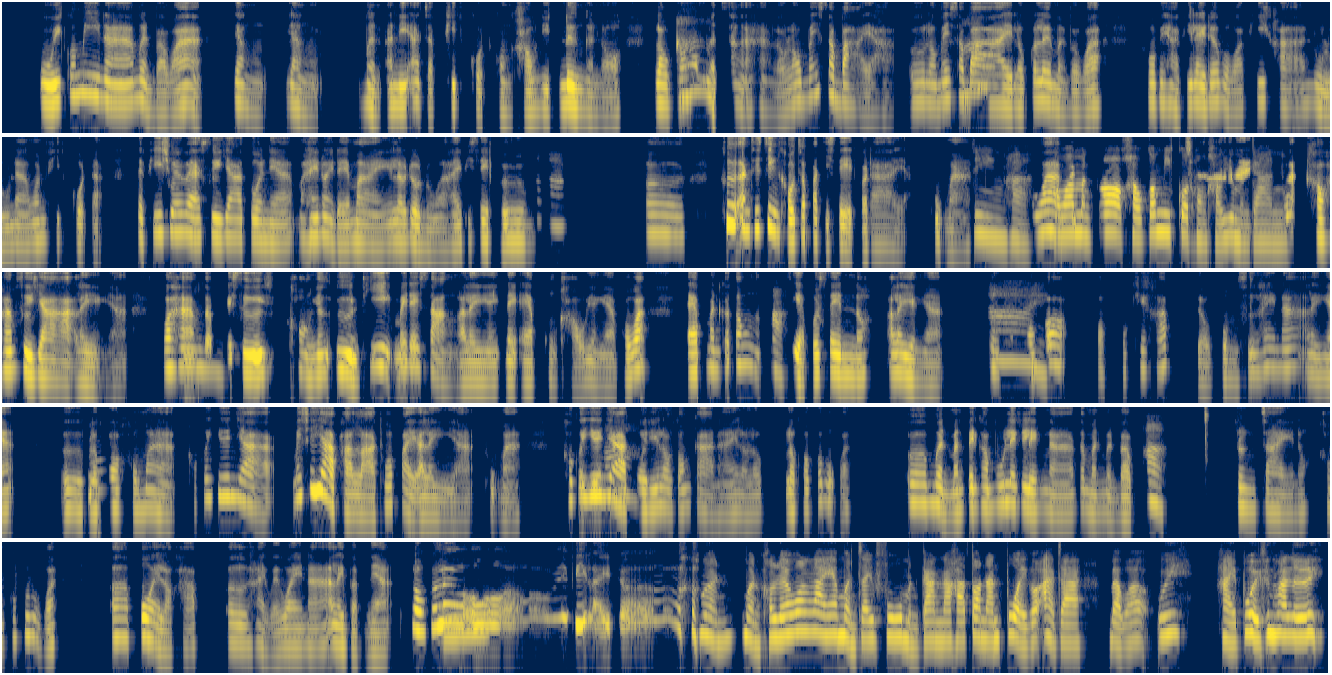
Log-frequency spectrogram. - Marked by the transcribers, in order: tsk; chuckle; laughing while speaking: "หายป่วยขึ้นมาเลย"
- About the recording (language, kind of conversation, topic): Thai, podcast, คุณใช้บริการส่งอาหารบ่อยแค่ไหน และมีอะไรที่ชอบหรือไม่ชอบเกี่ยวกับบริการนี้บ้าง?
